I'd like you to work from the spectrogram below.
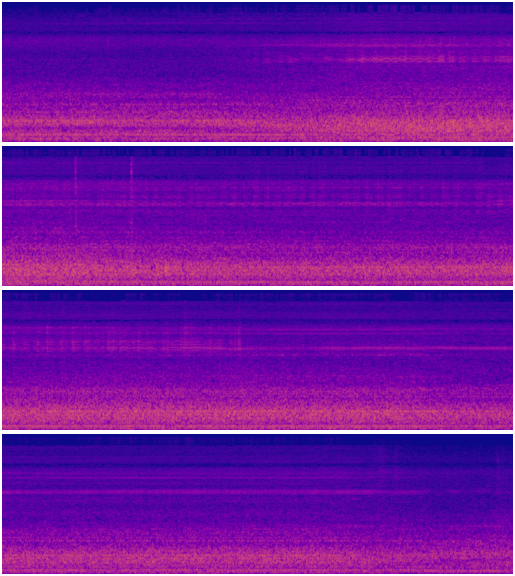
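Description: Steady drone of a running air conditioner compressor with a Samsung fan motor, a constant low hum and airy whir holding even and close for the whole stretch, no talking.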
